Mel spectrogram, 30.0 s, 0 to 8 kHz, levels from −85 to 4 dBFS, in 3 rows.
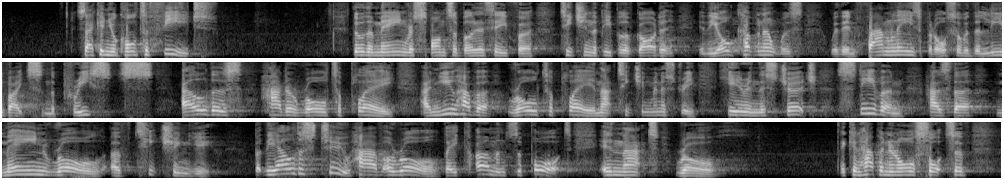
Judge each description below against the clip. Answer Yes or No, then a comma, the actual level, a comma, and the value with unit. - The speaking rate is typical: Yes, average, 160 wpm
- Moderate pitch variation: Yes, average, 4.5 semitones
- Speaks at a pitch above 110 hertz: Yes, medium, 185 Hz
